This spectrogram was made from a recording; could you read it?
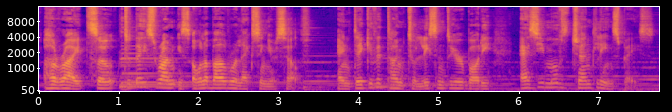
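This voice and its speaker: A man narrating a guided running meditation as a coach, giving gentle instructions, with plucked guitar behind him. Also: on the high side, normal speed, hardly any pauses. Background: plucked guitar music.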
